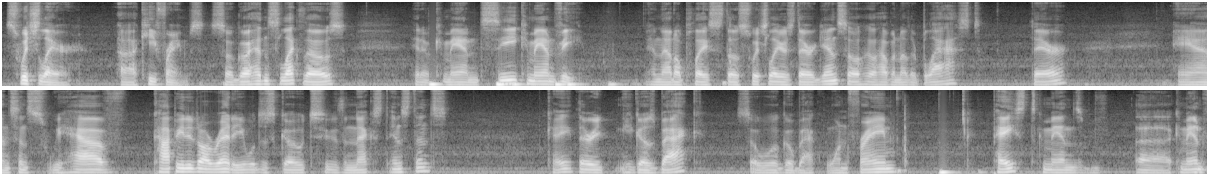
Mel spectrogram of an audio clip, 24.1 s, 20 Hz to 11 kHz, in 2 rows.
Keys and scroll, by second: 4.9 super+c, 5.5 super+v.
